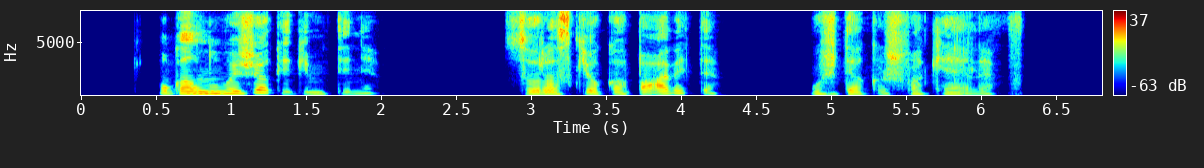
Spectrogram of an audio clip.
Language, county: Lithuanian, Šiauliai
